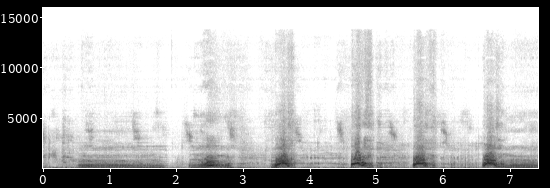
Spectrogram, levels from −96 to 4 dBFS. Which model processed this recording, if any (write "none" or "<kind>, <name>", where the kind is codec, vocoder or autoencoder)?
codec, SNAC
